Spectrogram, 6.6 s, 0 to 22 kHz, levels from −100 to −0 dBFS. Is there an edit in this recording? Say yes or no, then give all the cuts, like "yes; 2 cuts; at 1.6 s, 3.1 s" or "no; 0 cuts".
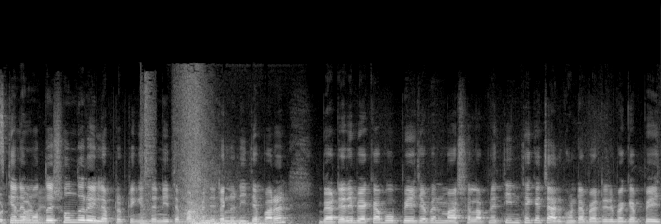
yes; 1 cut; at 2.3 s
